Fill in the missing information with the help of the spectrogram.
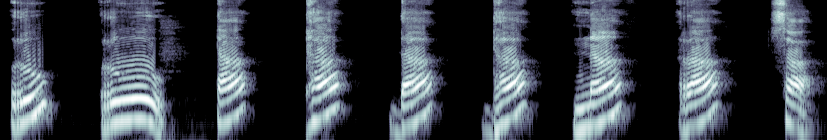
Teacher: తర్వాత మూర్ధన్యాలు మూర్ధన్యం అనగా మూర్ధస్థానం అంటే శిరస్సు శిరస్సు నుండి పుట్టే అక్షరాలు మూర్ధన్యాలు ఇవి ఋ ఋ ట ఠ డ డ న ర స వీటిని మూర్ధన్యాలు అని అంటారు.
